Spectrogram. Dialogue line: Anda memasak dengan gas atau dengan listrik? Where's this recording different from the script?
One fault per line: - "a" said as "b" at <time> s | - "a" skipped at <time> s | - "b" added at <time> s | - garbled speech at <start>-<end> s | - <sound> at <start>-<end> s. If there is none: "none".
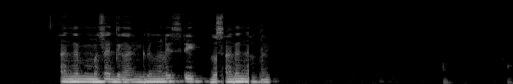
- "gas atau" skipped at 1.4 s
- garbled speech at 2.1-2.7 s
